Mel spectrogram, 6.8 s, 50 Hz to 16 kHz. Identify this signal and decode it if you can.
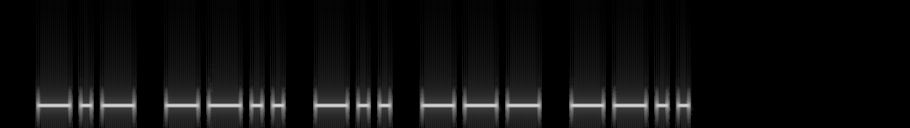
Morse code, heard as a keyed tone, about 15 wpm, 700 Hz. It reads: KZDOZ
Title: Code Groups - 5 Letter:Numbers - 15wpm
